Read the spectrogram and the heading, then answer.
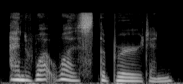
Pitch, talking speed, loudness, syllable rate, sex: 180 Hz, 165 wpm, -22 LUFS, 4.0 syllables/s, female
